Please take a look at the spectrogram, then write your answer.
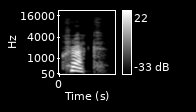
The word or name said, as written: cruck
